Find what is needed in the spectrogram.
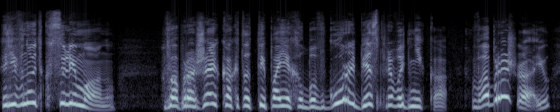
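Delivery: loud, indignant scolding. Acted. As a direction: snap back, offended. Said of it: "возмутилась дамочка".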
